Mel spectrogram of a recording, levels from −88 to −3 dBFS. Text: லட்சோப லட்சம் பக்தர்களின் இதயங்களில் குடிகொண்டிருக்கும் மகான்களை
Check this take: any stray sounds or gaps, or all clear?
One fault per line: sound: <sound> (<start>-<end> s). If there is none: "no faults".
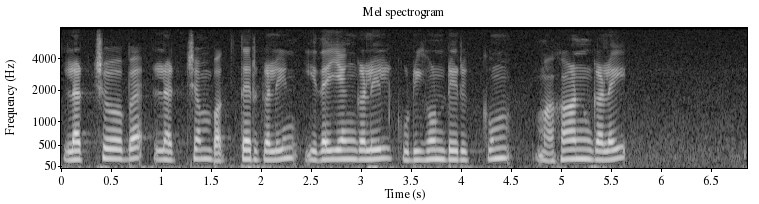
no faults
